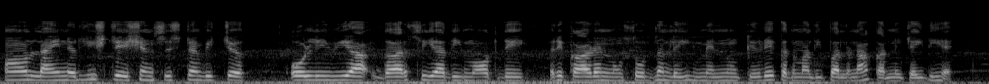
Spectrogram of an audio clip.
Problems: constant background noise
